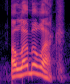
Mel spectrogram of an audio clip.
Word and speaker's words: Elimelech: Elimelech, yes.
